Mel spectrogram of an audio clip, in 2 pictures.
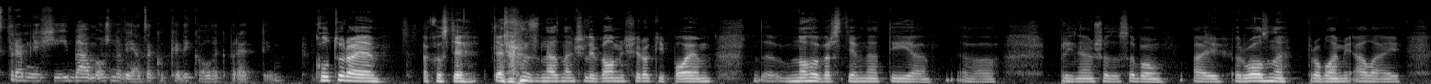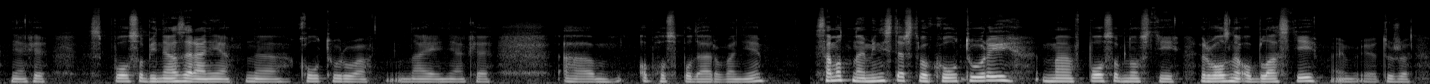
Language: Slovak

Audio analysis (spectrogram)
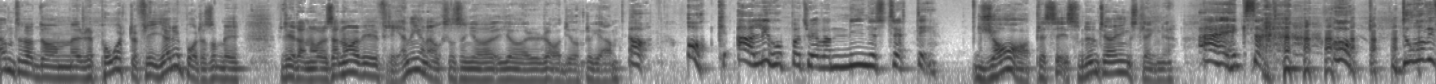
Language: Swedish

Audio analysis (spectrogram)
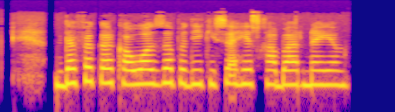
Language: Pashto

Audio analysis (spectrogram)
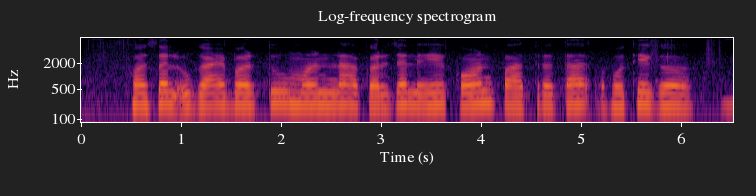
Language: Chhattisgarhi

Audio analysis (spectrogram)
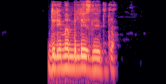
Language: Kurdish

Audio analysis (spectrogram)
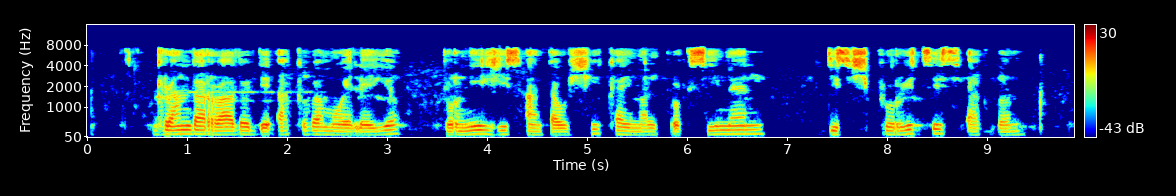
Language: Esperanto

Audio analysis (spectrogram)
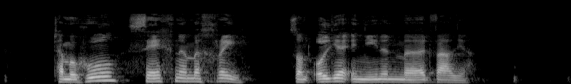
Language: Manx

